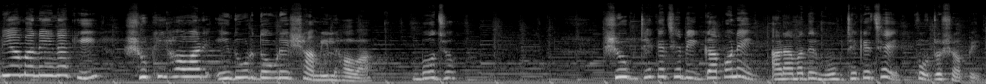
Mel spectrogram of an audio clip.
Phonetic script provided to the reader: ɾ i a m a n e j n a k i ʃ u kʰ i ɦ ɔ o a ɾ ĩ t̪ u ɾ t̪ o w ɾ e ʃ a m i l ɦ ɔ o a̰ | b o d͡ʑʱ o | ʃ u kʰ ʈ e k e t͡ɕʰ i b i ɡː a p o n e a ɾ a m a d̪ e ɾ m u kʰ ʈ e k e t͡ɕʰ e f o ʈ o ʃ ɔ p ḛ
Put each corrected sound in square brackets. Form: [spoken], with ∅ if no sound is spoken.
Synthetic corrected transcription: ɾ i a m a n e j n a k i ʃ u kʰ i ɦ ɔ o a ɾ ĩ [d̪] u ɾ [d̪] o w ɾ e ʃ a m i l ɦ ɔ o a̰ | b o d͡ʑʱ o | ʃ u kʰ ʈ e k e t͡ɕʰ [e] b i ɡː a p o n e a ɾ a m a d̪ e ɾ m u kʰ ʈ e k e t͡ɕʰ e f o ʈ o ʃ ɔ p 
